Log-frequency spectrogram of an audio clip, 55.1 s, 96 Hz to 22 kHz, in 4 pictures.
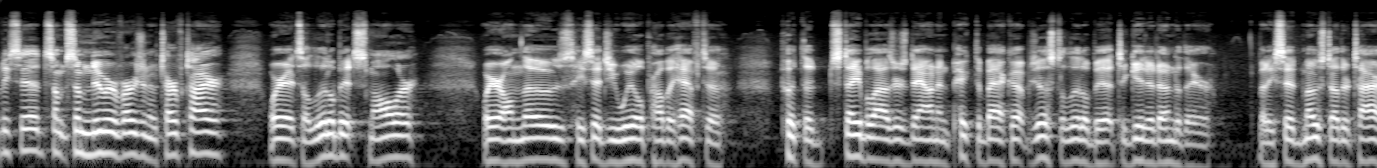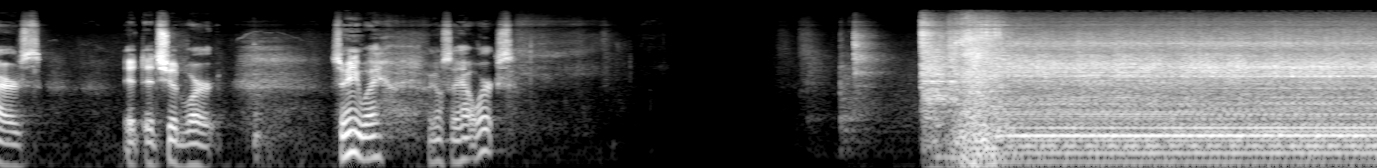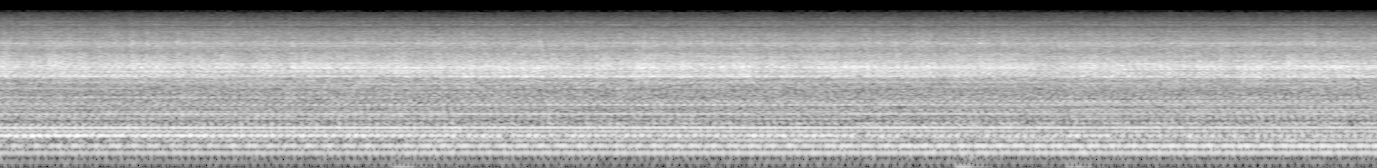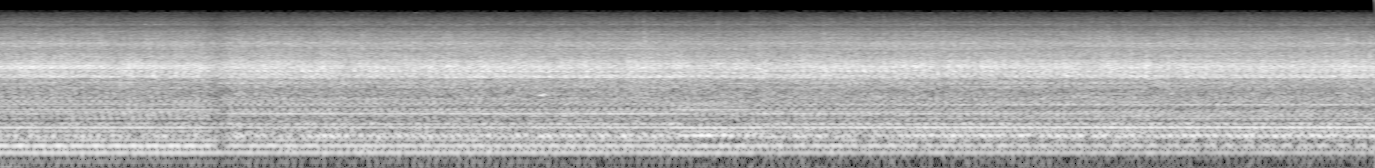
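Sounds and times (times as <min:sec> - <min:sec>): diesel tractor engine running: 0:23.0 - 0:55.0.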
